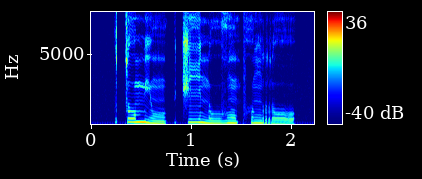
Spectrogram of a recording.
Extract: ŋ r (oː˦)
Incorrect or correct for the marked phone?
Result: incorrect: oː˨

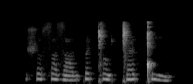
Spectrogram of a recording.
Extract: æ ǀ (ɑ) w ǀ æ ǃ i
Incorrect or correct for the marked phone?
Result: incorrect: ɔ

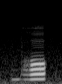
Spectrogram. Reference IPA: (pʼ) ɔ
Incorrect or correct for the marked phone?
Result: incorrect: bʱ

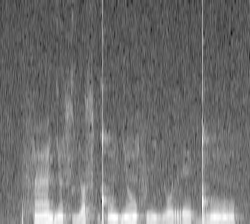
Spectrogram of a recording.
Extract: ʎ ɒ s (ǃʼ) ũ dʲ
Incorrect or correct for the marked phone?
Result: correct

